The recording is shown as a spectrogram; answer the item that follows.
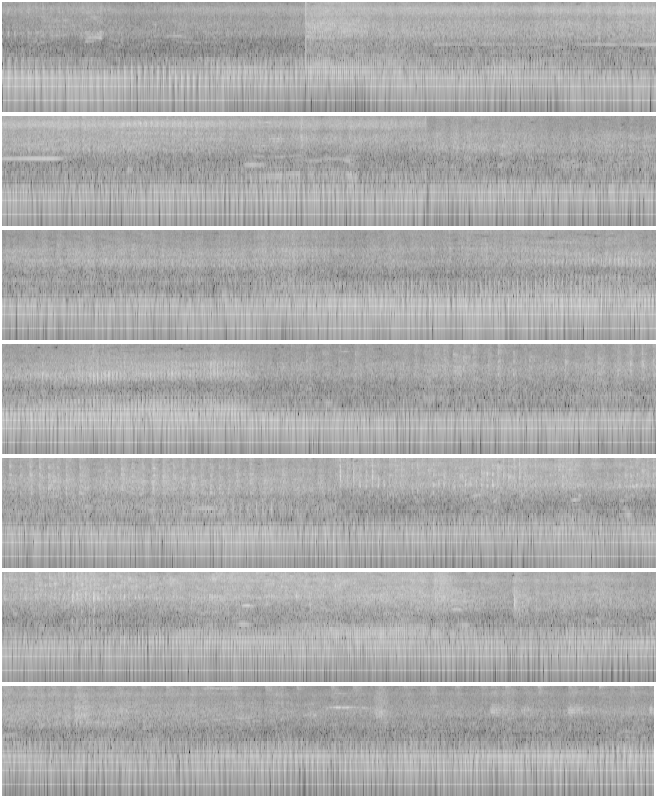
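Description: Motorcycle engines running in slow, crowded street traffic, blipped up in rising revs about two seconds in and again around twenty-three seconds in. Car engines run among them, with chatter from the crowd.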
